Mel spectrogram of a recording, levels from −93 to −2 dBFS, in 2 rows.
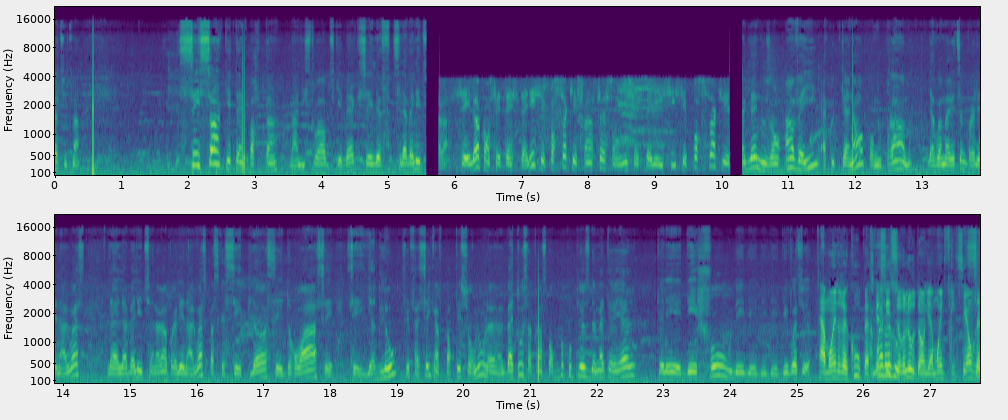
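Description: A loud pop lands at 0.55 to 0.59 s and again at 2.81 to 2.85 s. Each is a single sharp click, roughly 20 to 25 dB above the surrounding sound, which carries on beneath it. The likely cause is a brief voltage step from a plug, switch, static discharge or driver glitch, with the following circuitry shaping it into a short pulse. On the waveform each shows as a thin spike towering over the signal. On a spectrogram it is a narrow vertical stripe running from the lowest to the highest frequencies.

From 5.55 to 10.31 s the input is switched to a poorer device, likely another microphone or a headset's call mode. A gap of about 200 ms marks the switch, visible as a flat, empty stretch in the waveform. After it the sound turns dull and boxy. Nothing passes above 3.8 kHz, so the spectrogram loses everything above that line like a sheet cut off. A faint new noise floor, roughly 45 dB down, fills the background, while the overall level barely changes. 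At 10.31 s the full bandwidth returns.

The same kind of loud pop comes back at 11.96 to 11.99 s and at 21.12 to 21.16 s. Each peaks roughly 20 dB above the sound and shows the same isolated spike in the waveform and full-height vertical line on the spectrogram.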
